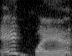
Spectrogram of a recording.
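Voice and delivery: loud, mocking Southern American accent. Retelling baking show contestants mocking the word eggplant: mock Southern accent. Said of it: "doing it in a Southern accent".

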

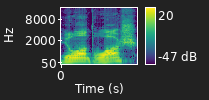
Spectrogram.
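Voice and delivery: put-on Eastern European accent. Retelling a haircut visit, quoting the woman there in an Eastern European accent. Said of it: "Eastern European accented woman".

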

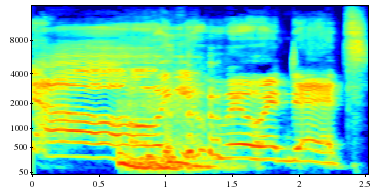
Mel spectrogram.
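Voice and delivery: very high shriek, the word "no" stretched out. Retelling a film scene of Gollum yelling at a cook: Gollum screaming. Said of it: "Gollum's just, like, screaming".

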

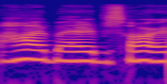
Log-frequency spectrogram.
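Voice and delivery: put-on British accent. Retelling answering someone while walking out; put-on British accent. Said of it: "I put on my British accent".

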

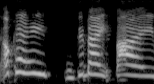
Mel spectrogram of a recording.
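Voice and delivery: very high, drawn-out, falsely friendly fake cheer.

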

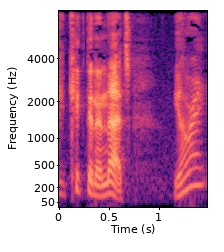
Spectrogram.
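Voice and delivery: put-on friendly tone. Quoting a man called the nicest dude, checking on a fighter: imitating a very friendly tone. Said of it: "he's like the nicest dude".

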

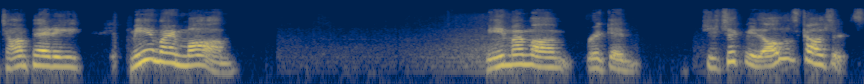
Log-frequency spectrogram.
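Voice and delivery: crying while talking. Remembering going to concerts with a late parent, crying while talking. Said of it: "I'm fucking crying".

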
